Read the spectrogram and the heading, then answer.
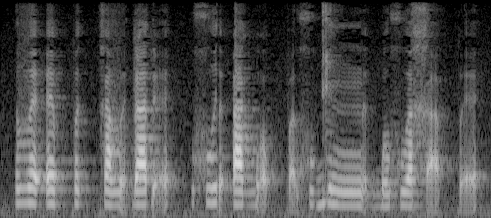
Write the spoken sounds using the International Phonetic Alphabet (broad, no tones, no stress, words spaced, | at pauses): vɛ ʔɛpːɛkːavɛ̰ ɗaɗɛ̰ | xʷiɾə̰ ʔaɡ͡bɔ̰pːa̰xʷɪ ɡi nːə̰ɡ͡bɔxʷa xa̰pːɛ̰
